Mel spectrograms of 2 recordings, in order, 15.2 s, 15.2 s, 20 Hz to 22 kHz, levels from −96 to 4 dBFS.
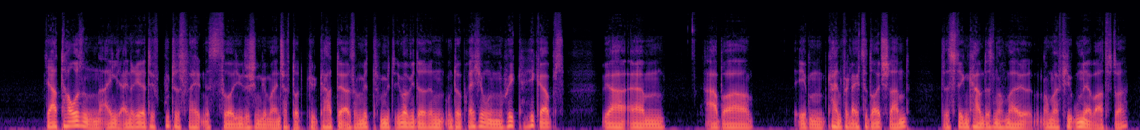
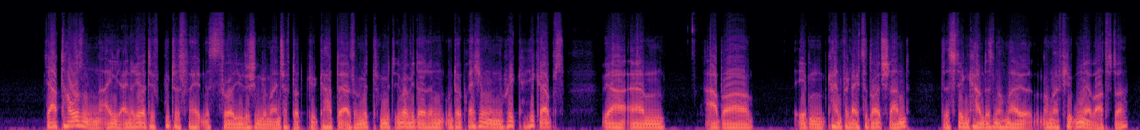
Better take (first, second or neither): first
